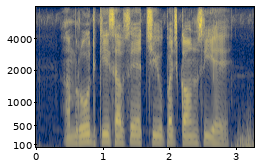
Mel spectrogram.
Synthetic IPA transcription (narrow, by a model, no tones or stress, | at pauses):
ɐmɾoːd̪ʱkisɐbseɐtːʃʰiʊpət͡ʃkaːnsiɦɛː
